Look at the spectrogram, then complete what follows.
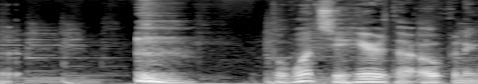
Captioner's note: cough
